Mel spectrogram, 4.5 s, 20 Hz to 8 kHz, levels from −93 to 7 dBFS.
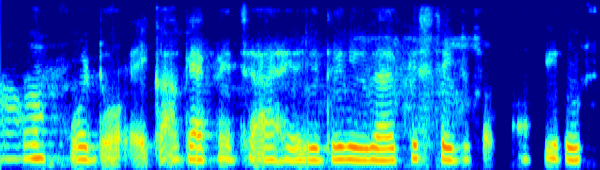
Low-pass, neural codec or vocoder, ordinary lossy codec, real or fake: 7.2 kHz; codec, 16 kHz, 4 kbps, FunCodec, trained on LibriTTS, 50 frames a second; Opus, 24 kbps; fake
